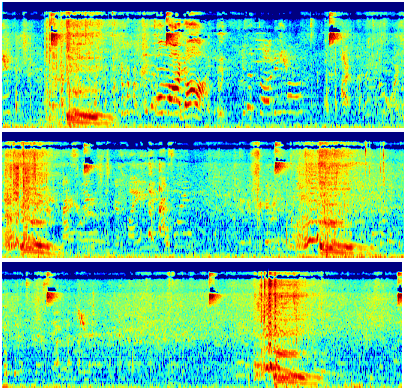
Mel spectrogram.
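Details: Mating giant tortoises: four drawn-out, descending groans, each lasting about a second, arrive at intervals of about five to six seconds, with a crowd's voices and chatter in between.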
